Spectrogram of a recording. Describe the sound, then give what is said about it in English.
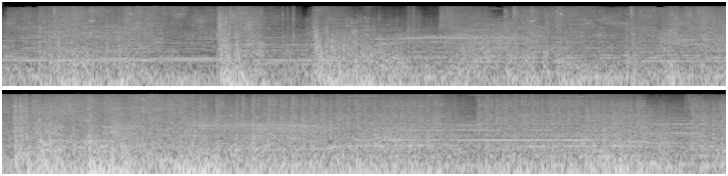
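A party cannon goes off amid a dense, loud barrage of booming blasts and crashing impacts that keeps rolling for the whole stretch, with a heavier surge of explosions partway through. No one speaks. “I'm gonna have a last party cannon.”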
